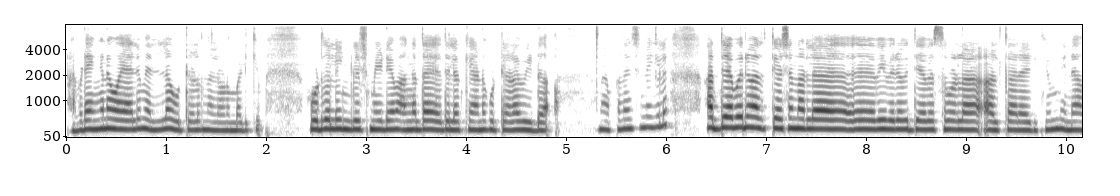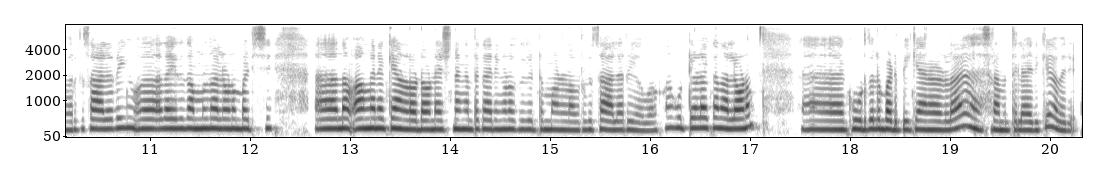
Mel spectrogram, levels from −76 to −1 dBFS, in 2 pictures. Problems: low volume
